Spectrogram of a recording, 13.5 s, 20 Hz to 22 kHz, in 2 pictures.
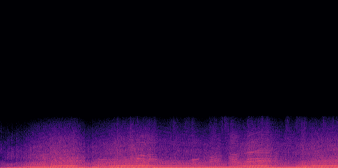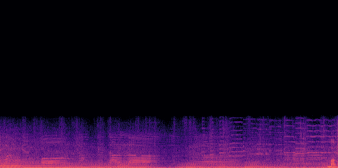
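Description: A car engine in the video game Mafia 2 revs loudly and continuously, its pitch rising and falling through repeated throttle swells with gear changes, close and dominant throughout.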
